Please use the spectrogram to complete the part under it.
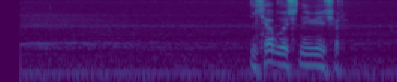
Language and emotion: Russian, neutral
